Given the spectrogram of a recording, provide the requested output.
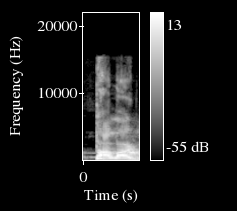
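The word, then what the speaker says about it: طلاق: আমি আছি এখানে তো শব্দটা কিন্তু তালাক নয় শুনে নিন শব্দটা তালাক নয় শব্দটা হলো তলাক তয়ে লাম আলিফ কফ ওর আরবি উচ্চারণ ত লাম আলিফ কফ ওর বাংলা উচ্চারণ কি তয় বয় ল আকার ক তলাক মানে পৃথক দেওয়া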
